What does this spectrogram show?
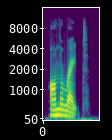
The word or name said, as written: on the right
